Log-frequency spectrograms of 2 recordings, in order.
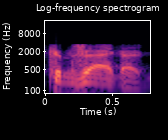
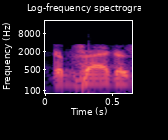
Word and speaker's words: Gonzaga: It's Gonzaga, Gonzaga Zags.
